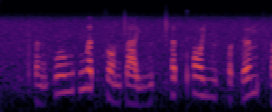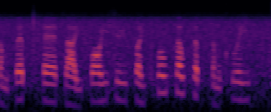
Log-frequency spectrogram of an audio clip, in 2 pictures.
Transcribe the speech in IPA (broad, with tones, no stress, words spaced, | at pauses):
pʰɐ˨˩ŋ fo˥w | wɐ˥t̚ t͡sɔː˨˩nt̪aː˨˩jn̪ɵ˨˥t̚ t̪ʰɐ˧t̚pʰɔː˧j n̪ɵ˨t̚pɐ˨k̚lœː˥mt͡sʰɐ˨˩m fɛː˧p̚t͡sʰɛː˨t͡saː˨˩j fɔː˨˧j syː˨˧pɐ˨jpʰo˥w kɐ˥wkɐ˧t̚ sɐ˨˩mkʷʰe˧j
